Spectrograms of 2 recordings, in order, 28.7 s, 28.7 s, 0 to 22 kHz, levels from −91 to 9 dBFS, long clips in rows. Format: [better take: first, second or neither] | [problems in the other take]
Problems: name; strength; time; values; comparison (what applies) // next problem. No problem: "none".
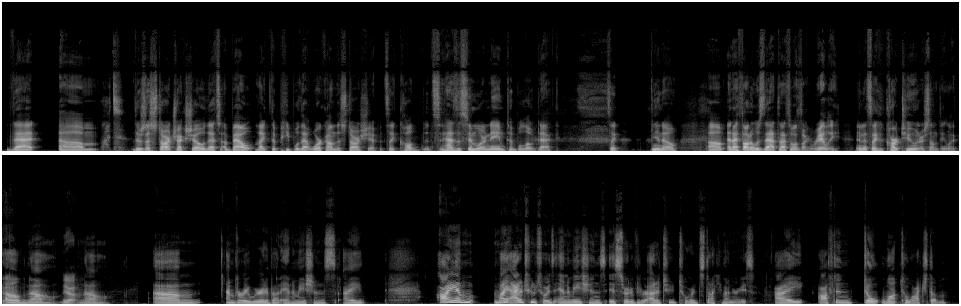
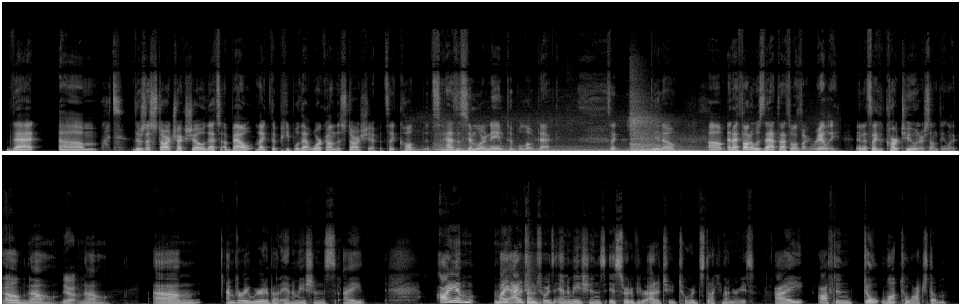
first | door banging; loud; from 6.5 to 11 s; peak level with the speech // footsteps; noticeable; at 22 s; peak 1 dB below the speech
